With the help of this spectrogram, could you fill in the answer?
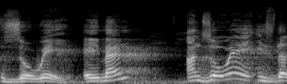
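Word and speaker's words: ζωή: is translated from a Greek word that is pronounced Zoe amen and zo is the life of God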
